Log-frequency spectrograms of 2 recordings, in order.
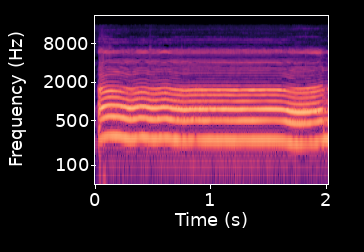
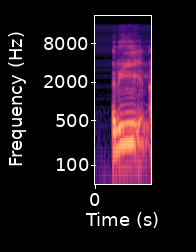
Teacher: huruf hamzah jangan sampai diseret ya, jangan sampai an, harus tegas karena dia memiliki sifat syiddah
